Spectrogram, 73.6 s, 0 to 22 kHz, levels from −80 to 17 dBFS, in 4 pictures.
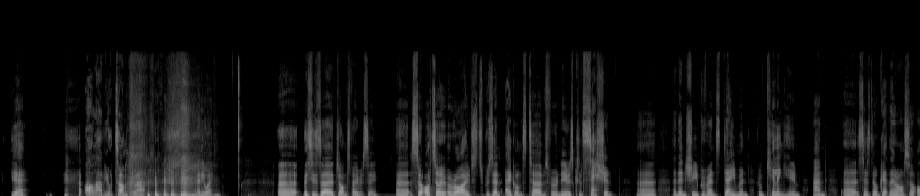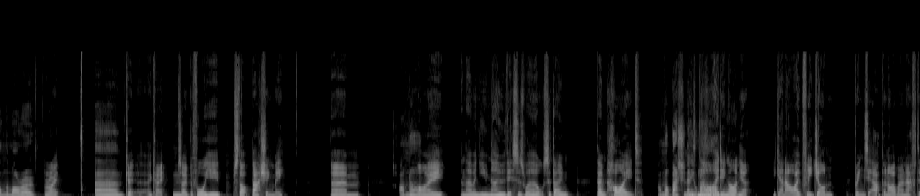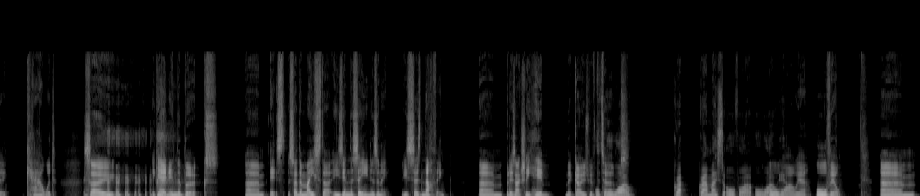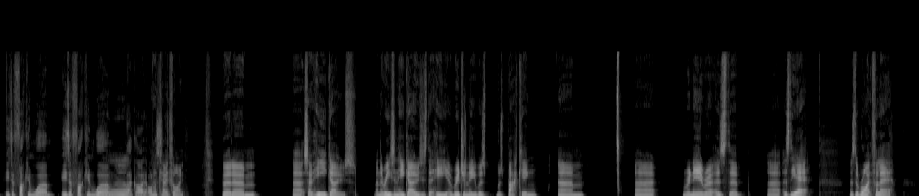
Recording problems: none

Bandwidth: 16 kHz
